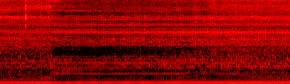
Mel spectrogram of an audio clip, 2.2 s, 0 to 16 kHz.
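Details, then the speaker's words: 3D-printed maglev spinner motor with small ring magnets run at 12 V: steady, low, even hum with no knocks, rubbing or wobble; spinning fast and humming perfectly. "yeah 12 volts that thing is flying and it is humming perfectly"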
